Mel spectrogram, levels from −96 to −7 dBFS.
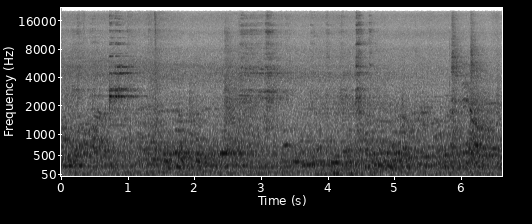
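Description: No technical faults can be heard anywhere in this recording of everyday sound.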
